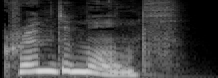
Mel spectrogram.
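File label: "creme de menthe", British English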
